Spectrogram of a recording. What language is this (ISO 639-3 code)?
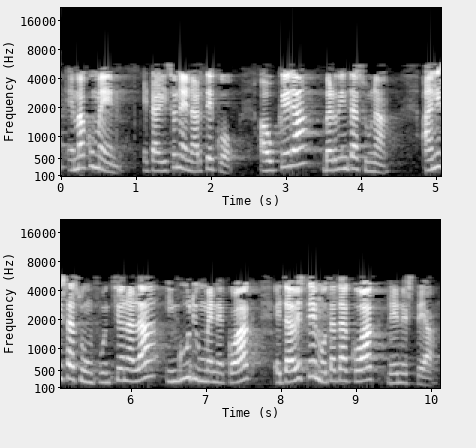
eus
